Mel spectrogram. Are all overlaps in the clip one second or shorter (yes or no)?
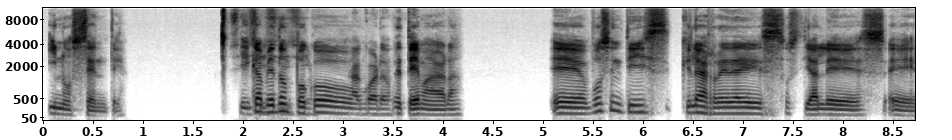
no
